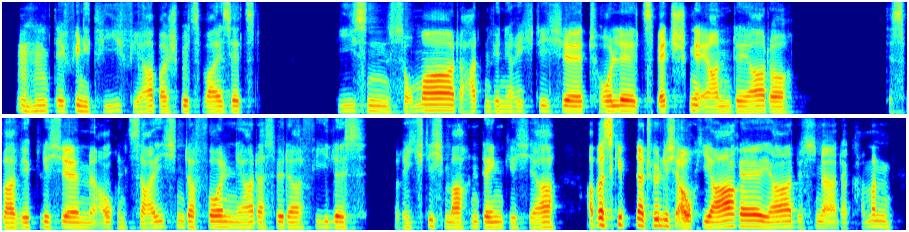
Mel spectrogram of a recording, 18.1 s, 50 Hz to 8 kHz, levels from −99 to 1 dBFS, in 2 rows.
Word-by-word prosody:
Mhm. 145 Hz, 0 st, -6 dB
Definitiv. 135 Hz, +1 st, -7 dB
Ja, 130 Hz, +2 st, -3 dB
beispielsweise 130 Hz, 0 st, -3 dB
jetzt -, -, -8 dB, 0.8 s
diesen 140 Hz, -1 st, -6 dB
Sommer, 150 Hz, +5 st, +3 dB
da -, -, -12 dB
hatten 135 Hz, 0 st, -8 dB
wir 135 Hz, -, -8 dB
'ne 130 Hz, -1 st, -10 dB
richtig, 135 Hz, +1 st, -12 dB
äh, 135 Hz, -2 st, +4 dB
tolle 135 Hz, +1 st, +2 dB
Zwetschgenernte, 130 Hz, -1 st, -2 dB
ja, 135 Hz, +2 st, +2 dB
da 125 Hz, -1 st, 0 dB, 1.0 s
das -, -, -8 dB
war 125 Hz, -1 st, +2 dB
wirklich, 130 Hz, +2 st, -5 dB
ähm, 130 Hz, -2 st, +2 dB
auch 125 Hz, 0 st, -5 dB
'n 130 Hz, -1 st, -15 dB
Zeichen 140 Hz, +4 st, -5 dB
davon, 145 Hz, 0 st, +1 dB
ja, 130 Hz, +1 st, -3 dB
dass 135 Hz, -1 st, -7 dB
wir 140 Hz, -, +2 dB
da 130 Hz, -2 st, -2 dB
vieles 140 Hz, +1 st, -3 dB, 0.3 s
richtig 135 Hz, +5 st, -9 dB
machen, 130 Hz, +2 st, -2 dB
denke 135 Hz, -1 st, -2 dB
ich, 125 Hz, 0 st, -12 dB
ja. 130 Hz, +1 st, 0 dB, 0.3 s
Aber 190 Hz, -, +3 dB
es 185 Hz, -, +6 dB
gibt 195 Hz, -1 st, -2 dB
natürlich 170 Hz, -2 st, +4 dB
auch -, -, +5 dB
Jahre, 155 Hz, +2 st, +7 dB
ja, 140 Hz, +1 st, +4 dB
das 140 Hz, -2 st, -12 dB
sind 145 Hz, -, -9 dB
ja -, -, -2 dB
da 130 Hz, -, -12 dB
kann 125 Hz, +1 st, -20 dB
man 150 Hz, -3 st, -4 dB
135 Hz, 160 wpm, -22 LUFS, 130-145 Hz, 1.0 s, Jahre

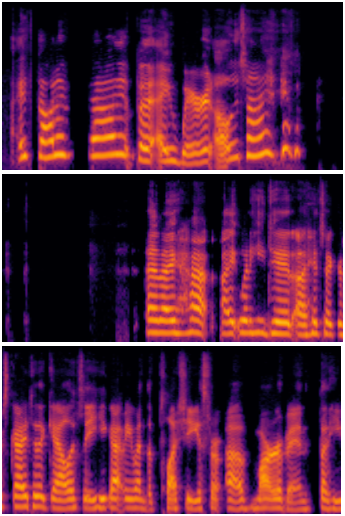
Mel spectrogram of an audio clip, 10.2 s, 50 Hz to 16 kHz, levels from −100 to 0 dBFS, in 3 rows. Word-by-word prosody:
I've 345 Hz, +4 st, -1 dB
thought 345 Hz, 0 st, +3 dB
of 390 Hz, -1 st, +3 dB, 0.2 s
that, 390 Hz, +3 st, +2 dB
but 275 Hz, -5 st, +2 dB
I 245 Hz, -, 0 dB
wear 215 Hz, -2 st, 0 dB
it 250 Hz, -, +2 dB
all 270 Hz, -, 0 dB
the 335 Hz, -, -5 dB
time. 380 Hz, +3 st, +2 dB, 2.1 s
And 265 Hz, 0 st, +4 dB
I 260 Hz, 0 st, +5 dB
ha 255 Hz, 0 st, +2 dB
I 245 Hz, 0 st, 0 dB
when 260 Hz, 0 st, +1 dB
he 260 Hz, 0 st, -4 dB
did, 240 Hz, -1 st, +3 dB
uh, 220 Hz, -1 st, +2 dB
Hitchhiker's 230 Hz, -2 st, -2 dB
Guide 220 Hz, 0 st, +2 dB
to 225 Hz, -, 0 dB
the 220 Hz, -, +1 dB
Galaxy, 190 Hz, -1 st, -1 dB
he 195 Hz, 0 st, 0 dB
got 195 Hz, 0 st, +2 dB
me 195 Hz, -, -3 dB
one 190 Hz, -1 st, -3 dB
of -, -, -15 dB
the 165 Hz, -, -9 dB
plushies 180 Hz, +3 st, -4 dB
fro -, -, -6 dB
of 185 Hz, 0 st, -2 dB
Marvin 165 Hz, -3 st, 0 dB
that 190 Hz, -3 st, -3 dB
he 170 Hz, -1 st, -7 dB
240 Hz, 210 wpm, -23 LUFS, 195-270 Hz, 2.1 s, I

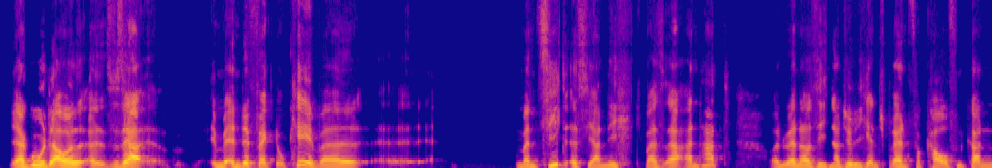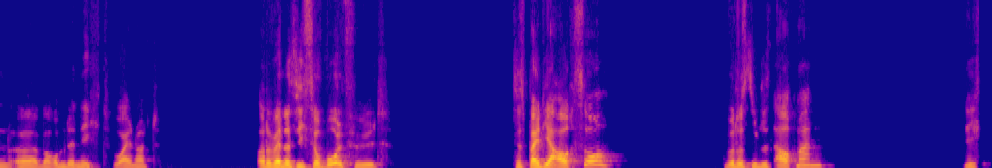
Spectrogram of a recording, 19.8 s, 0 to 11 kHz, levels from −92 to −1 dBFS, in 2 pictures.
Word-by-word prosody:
Ja -, -, +7 dB
gut, 240 Hz, -4 st, +6 dB
aber, 150 Hz, +4 st, +8 dB
äh, 135 Hz, -, 0 dB
es 145 Hz, 0 st, -8 dB
ist 165 Hz, -, -3 dB
ja 370 Hz, +10 st, +9 dB, 0.7 s
im 160 Hz, -1 st, -3 dB
Endeffekt 200 Hz, +3 st, +1 dB
okay, 180 Hz, -, 0 dB
weil, 120 Hz, +1 st, +1 dB, 0.2 s
äh, -, -, -25 dB, 1.3 s
man 140 Hz, -2 st, -4 dB
sieht 265 Hz, +5 st, +1 dB
es 145 Hz, -, -4 dB
ja 110 Hz, -2 st, -2 dB
nicht, 155 Hz, -, -8 dB
was 135 Hz, +4 st, -5 dB
er 170 Hz, +1 st, -2 dB
anhat. 230 Hz, +6 st, -7 dB, 0.4 s
Und 120 Hz, +2 st, -8 dB
wenn 140 Hz, +1 st, +1 dB
er 145 Hz, -1 st, +1 dB
sich 165 Hz, +1 st, -6 dB
natürlich 160 Hz, +1 st, -2 dB
entsprechend 140 Hz, 0 st, -3 dB
verkaufen 170 Hz, +4 st, -5 dB
kann, 190 Hz, -1 st, -5 dB
äh, -, -, -19 dB
warum 130 Hz, +2 st, -7 dB
denn 155 Hz, -3 st, -6 dB
nicht? 170 Hz, 0 st, -12 dB
Why 115 Hz, +1 st, -6 dB
not? 150 Hz, +2 st, -12 dB, 1.0 s
Oder 135 Hz, +3 st, +1 dB
wenn 170 Hz, 0 st, +8 dB
er 165 Hz, -, +4 dB
sich 180 Hz, -2 st, -4 dB
so 150 Hz, -4 st, 0 dB
wohlfühlt. 110 Hz, -9 st, -2 dB, 1.3 s
Ist -, -, -10 dB
das 150 Hz, -, -7 dB
bei 155 Hz, -1 st, +5 dB
dir 155 Hz, -1 st, +3 dB
auch -, -, +2 dB
so? 275 Hz, 0 st, -3 dB, 1.1 s
Würdest 170 Hz, +5 st, -3 dB
du 175 Hz, -, -5 dB
das 155 Hz, -1 st, -8 dB
auch -, -, -2 dB
machen? 230 Hz, +1 st, -8 dB, 1.4 s
Nicht. -, -, -10 dB
155 Hz, 155 wpm, -21 LUFS, 140-190 Hz, 1.4 s, ja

